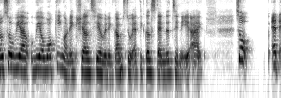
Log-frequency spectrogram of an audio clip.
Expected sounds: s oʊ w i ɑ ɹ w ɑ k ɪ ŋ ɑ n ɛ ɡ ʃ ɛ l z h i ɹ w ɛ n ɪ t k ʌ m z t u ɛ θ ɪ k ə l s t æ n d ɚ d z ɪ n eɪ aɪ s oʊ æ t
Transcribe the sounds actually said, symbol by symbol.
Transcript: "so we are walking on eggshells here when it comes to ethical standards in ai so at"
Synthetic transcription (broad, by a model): s oʊ w i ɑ w w ɑ k ɪ ŋ ɑ n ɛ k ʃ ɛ l s h i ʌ w ɛ n ɪ t k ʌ m s t u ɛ t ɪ k ə l s t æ n d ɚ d s ɪ n eɪ aɪ s oʊ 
